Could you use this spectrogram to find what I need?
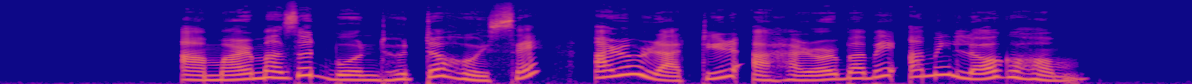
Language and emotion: Assamese, happy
